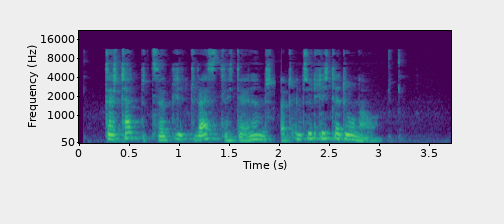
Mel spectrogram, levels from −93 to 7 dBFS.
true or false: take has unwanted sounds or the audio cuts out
true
